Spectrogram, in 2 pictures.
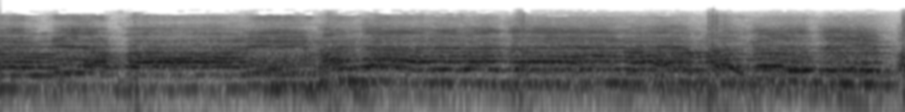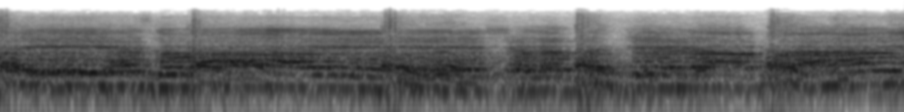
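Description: A group of men chanting a Shia mourning lament (nauha) in unison. Sharp slaps land about once a second in time with the chant: the hand strikes of chest-beating matam.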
